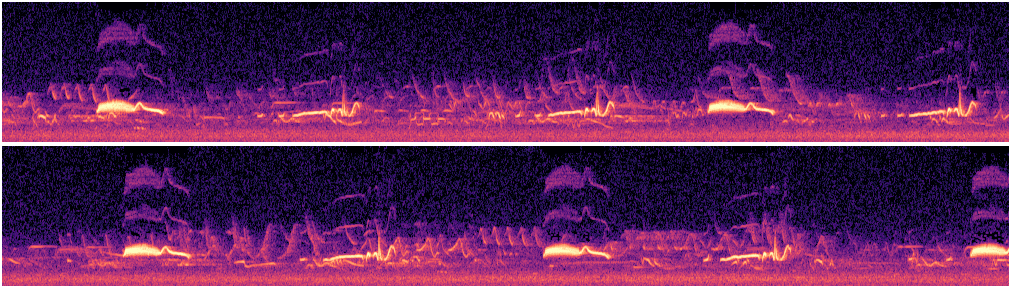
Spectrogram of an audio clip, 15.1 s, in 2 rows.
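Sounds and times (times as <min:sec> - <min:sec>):
several birds chirping: 0:00.0 - 0:15.1.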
